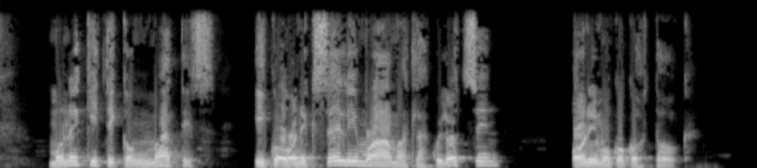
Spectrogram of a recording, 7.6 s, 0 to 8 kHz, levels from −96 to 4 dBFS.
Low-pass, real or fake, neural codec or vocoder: 7.2 kHz; real; none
